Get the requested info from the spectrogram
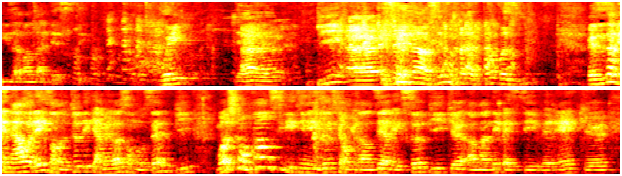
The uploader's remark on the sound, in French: notre enregistrement live devant pubis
